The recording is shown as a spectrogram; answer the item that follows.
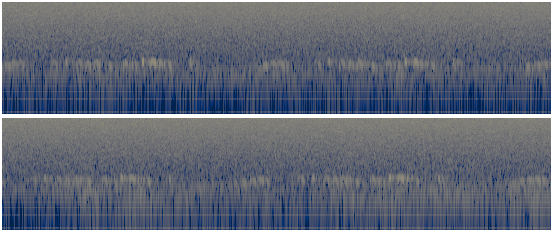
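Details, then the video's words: Black grouse recorded from a weekend hide, giving a long run of low, rolling bubbling phrases that swell and fade in waves every couple of seconds, quiet beneath a constant wash of broadband background hiss. "affût Tragopan avec le tétras"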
